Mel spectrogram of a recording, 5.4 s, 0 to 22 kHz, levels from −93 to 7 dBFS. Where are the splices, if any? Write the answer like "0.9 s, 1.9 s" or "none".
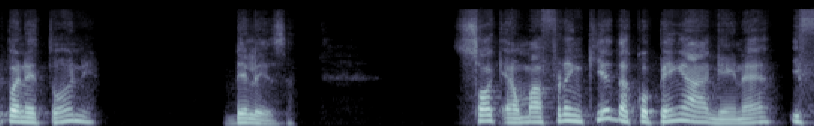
1.4 s, 3.3 s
